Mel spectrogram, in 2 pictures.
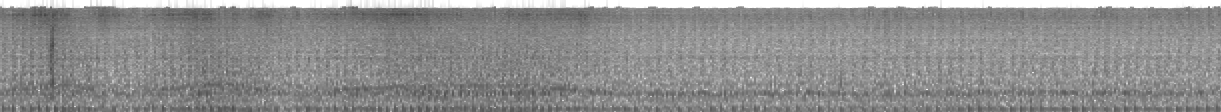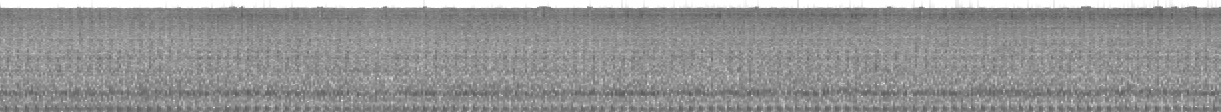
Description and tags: vespa scooter motor
motor of a vespa scooter
field-recording, machines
